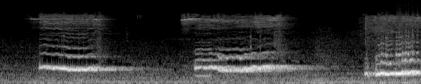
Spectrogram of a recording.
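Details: Pet dog at bath time lets out three long, nasal whines about a second apart, each held on a steady tone with rich overtones, the last climbing and wavering, against a quiet background.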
